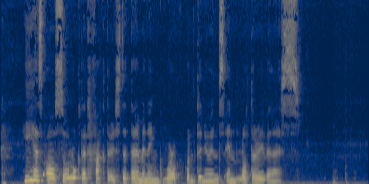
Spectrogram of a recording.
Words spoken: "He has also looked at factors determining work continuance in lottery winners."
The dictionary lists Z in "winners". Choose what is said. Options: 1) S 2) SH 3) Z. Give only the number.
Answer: 1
